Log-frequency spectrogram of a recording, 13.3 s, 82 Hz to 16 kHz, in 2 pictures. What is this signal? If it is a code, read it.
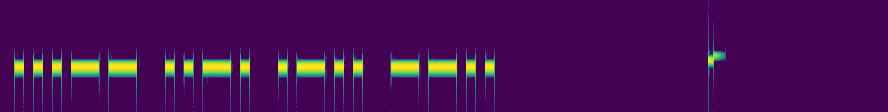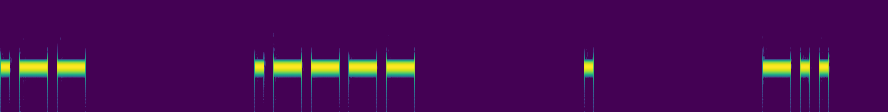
Morse code, heard as a keyed tone, about 17 wpm, spaced as for 9 wpm, 700 Hz. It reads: 3FLZ W1ED
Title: USA Call Signs - 6x Character Spacing - 17wpm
